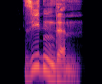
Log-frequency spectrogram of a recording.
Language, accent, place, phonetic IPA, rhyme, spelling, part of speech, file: German, Germany, Berlin, [ˈziːdn̩dəm], -iːdn̩dəm, siedendem, adjective, De-siedendem.ogg
- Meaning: strong dative masculine/neuter singular of siedend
